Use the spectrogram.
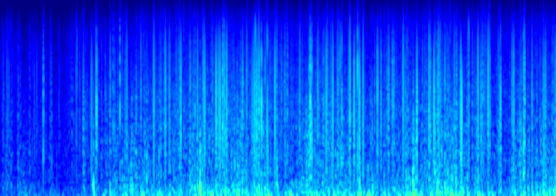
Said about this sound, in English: Man, I love the crackle of vinyl. I don't know if you guys can hear that. Dusty as.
